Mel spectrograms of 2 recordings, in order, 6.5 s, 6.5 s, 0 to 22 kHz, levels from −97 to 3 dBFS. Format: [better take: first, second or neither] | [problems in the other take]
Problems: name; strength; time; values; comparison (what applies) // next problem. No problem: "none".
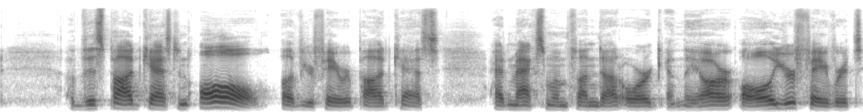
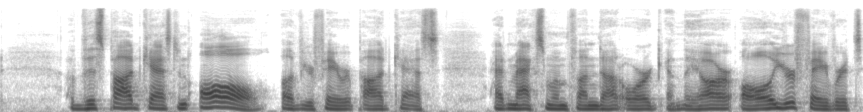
second | thin; very; fading below 300 Hz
